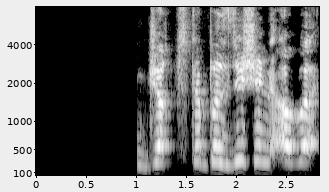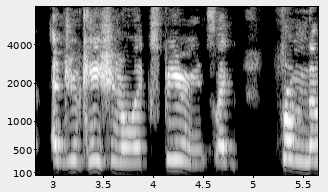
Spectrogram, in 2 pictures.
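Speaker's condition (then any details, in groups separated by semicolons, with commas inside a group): Cerebral palsy; spastic cerebral palsy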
